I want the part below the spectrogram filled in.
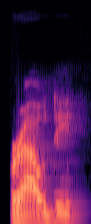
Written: rowdy

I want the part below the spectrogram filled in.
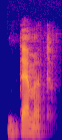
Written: damn it

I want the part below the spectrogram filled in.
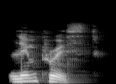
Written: limp wrist

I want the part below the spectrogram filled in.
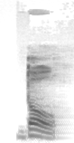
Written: doll

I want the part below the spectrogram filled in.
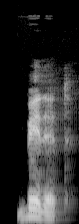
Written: beat it

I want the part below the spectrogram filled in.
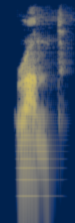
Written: runt

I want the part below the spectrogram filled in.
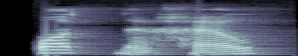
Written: what the hell

